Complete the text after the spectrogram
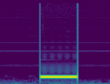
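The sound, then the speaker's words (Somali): Busy tone after a phone-in caller's telephone line cut off: a single short, steady electronic beep, about half a second long, alone over a faint low hum. “qadka telefoonka ayaa ka go'ay”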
